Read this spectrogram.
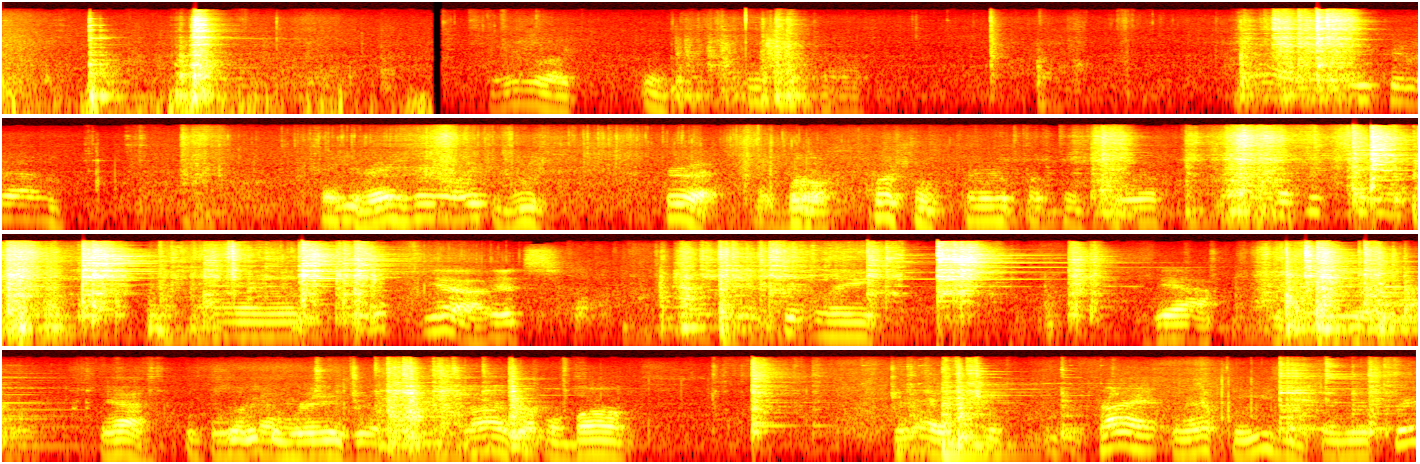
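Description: Metal parts clank and rattle as a small stove is assembled.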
